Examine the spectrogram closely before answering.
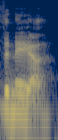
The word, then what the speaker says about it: Vinea: Vinea.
